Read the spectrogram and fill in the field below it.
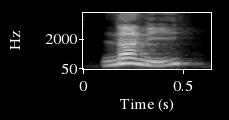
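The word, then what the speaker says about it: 何: So kore, nani? If there were no des here, this would be pronounced nani, but it's being pronounced nan because there's a des here.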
